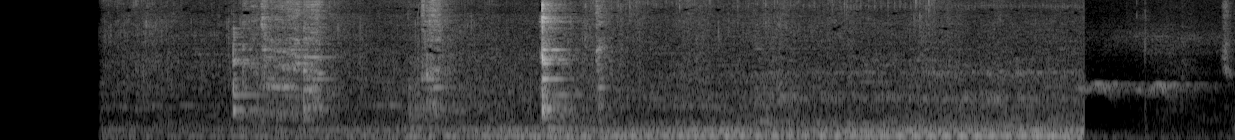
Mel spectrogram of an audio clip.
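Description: Red sauce pasta with melted cheese is stirred in a pan, with soft scraping strokes and a few sharper clinks over a low sizzle before it abruptly cuts off.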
